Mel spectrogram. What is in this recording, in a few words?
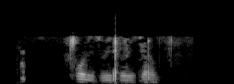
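Sheriff Dispatch, Scanner audio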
